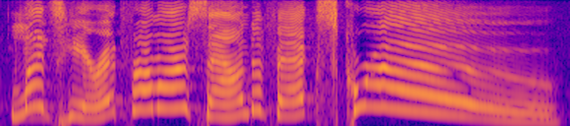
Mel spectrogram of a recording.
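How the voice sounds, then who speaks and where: Female children's show presenter, scripted live delivery, very animated and slow. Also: very high voice, a little hiss or hum. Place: live library event before an audience.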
